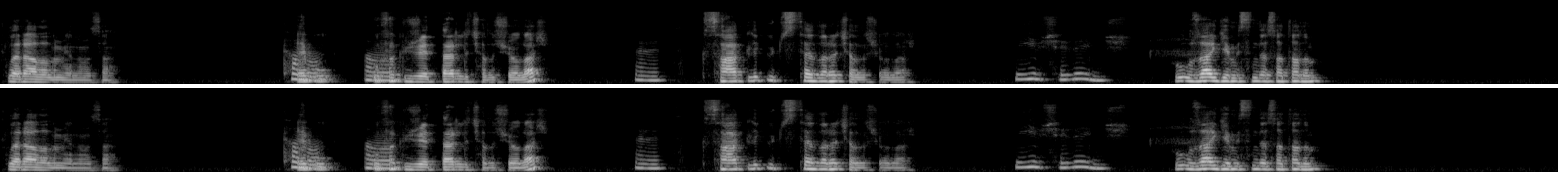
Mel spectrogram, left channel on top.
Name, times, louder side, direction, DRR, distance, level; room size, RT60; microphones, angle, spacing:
voice 1, 0.1-1.1 3.0-3.3 3.7-5.5 7.0-9.1 11.7-13.2, left 1 dB, 20° left, 0.8 m, -24 dB
voice 2, 2.8-3.3 3.6-4.0 6.3-6.6 10.2-11.3, equal, 5° left, 0.4 m, -28 dB
9.8 x 5.1 x 2.4 m
head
